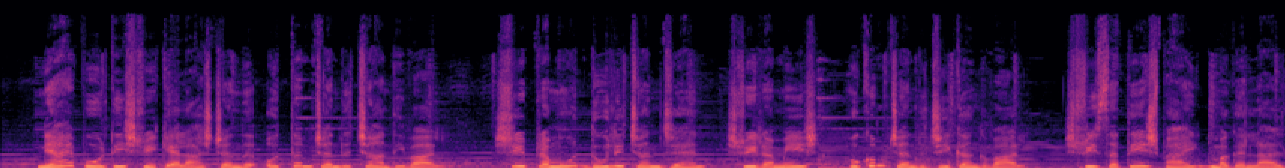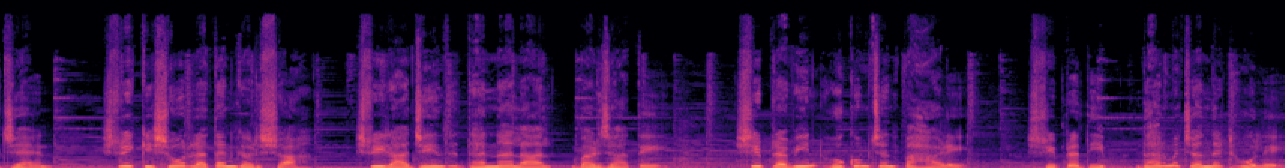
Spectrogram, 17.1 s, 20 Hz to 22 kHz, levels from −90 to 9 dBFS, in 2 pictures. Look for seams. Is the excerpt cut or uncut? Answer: uncut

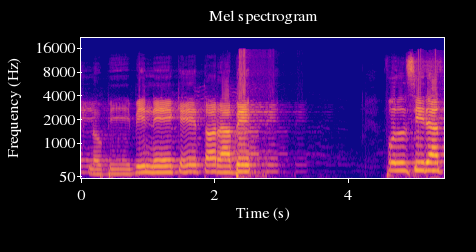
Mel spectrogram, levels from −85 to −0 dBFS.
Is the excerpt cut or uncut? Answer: uncut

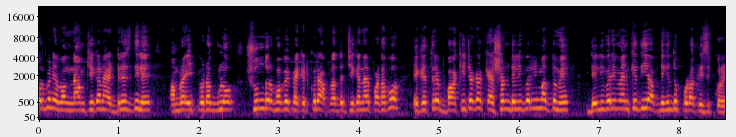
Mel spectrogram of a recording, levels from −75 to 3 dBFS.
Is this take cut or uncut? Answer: uncut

